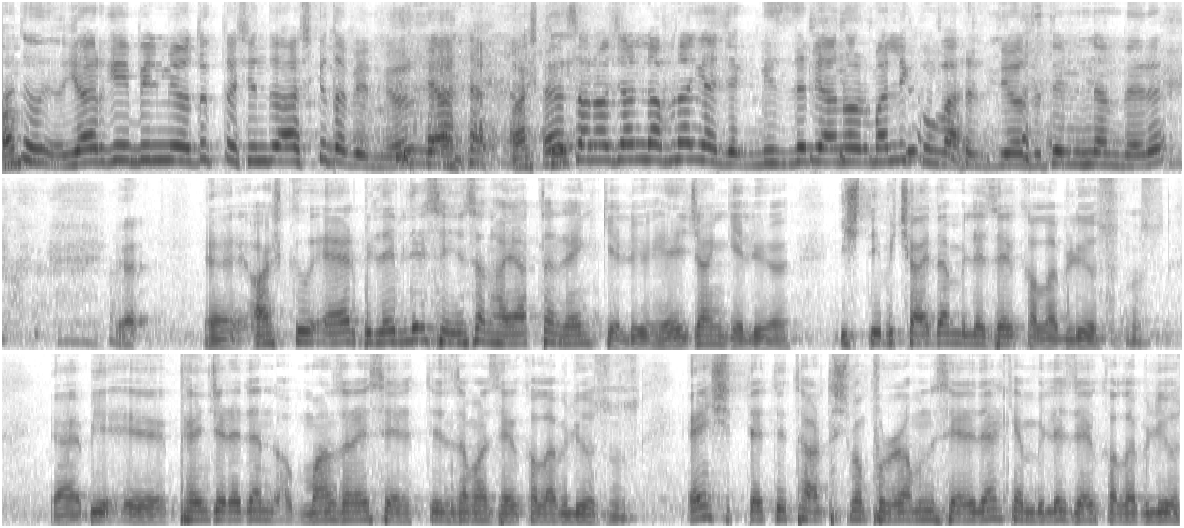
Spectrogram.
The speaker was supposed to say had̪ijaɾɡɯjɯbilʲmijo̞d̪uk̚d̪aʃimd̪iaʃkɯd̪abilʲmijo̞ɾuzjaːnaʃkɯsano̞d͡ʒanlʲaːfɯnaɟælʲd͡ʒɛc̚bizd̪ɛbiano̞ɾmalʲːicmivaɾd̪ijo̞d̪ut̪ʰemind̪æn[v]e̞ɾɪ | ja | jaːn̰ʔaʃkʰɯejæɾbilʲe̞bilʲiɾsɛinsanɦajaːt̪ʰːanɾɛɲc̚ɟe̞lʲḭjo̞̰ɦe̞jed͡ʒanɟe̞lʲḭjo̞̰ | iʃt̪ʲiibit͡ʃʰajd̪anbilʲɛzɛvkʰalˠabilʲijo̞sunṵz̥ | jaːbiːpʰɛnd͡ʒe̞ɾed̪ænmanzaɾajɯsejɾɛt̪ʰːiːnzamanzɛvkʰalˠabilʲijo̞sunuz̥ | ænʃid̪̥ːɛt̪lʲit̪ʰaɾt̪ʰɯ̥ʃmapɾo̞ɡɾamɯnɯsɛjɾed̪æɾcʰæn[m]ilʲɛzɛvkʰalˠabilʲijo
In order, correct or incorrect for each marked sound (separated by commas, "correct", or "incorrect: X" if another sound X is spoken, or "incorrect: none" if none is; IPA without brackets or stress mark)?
incorrect: b, incorrect: b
